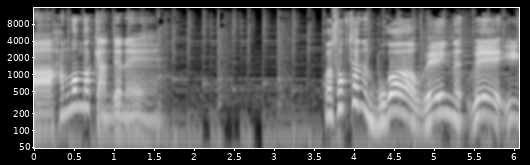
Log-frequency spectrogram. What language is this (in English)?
Korean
